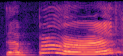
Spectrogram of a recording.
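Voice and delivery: put-on slow, lilting storybook read for kids; reading to children. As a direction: read it like story time for little ones. Reads picture book to children.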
